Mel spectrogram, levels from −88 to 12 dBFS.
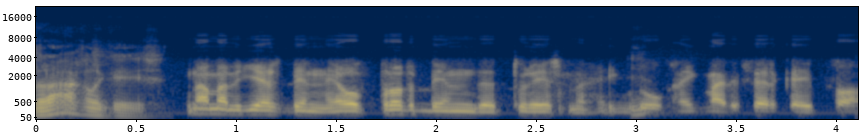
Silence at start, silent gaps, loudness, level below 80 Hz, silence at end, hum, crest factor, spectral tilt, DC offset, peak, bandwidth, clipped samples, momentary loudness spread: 0 s; none; -22 LUFS; -62 dBFS; 0 s; none; 18 dB; -7 dB/octave; under 0.1%; -4 dBFS; 8 kHz; under 0.1%; 11 LU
